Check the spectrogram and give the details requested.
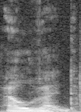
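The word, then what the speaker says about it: Elfed: But the F is pronounced as a V, so it's Elvd.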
